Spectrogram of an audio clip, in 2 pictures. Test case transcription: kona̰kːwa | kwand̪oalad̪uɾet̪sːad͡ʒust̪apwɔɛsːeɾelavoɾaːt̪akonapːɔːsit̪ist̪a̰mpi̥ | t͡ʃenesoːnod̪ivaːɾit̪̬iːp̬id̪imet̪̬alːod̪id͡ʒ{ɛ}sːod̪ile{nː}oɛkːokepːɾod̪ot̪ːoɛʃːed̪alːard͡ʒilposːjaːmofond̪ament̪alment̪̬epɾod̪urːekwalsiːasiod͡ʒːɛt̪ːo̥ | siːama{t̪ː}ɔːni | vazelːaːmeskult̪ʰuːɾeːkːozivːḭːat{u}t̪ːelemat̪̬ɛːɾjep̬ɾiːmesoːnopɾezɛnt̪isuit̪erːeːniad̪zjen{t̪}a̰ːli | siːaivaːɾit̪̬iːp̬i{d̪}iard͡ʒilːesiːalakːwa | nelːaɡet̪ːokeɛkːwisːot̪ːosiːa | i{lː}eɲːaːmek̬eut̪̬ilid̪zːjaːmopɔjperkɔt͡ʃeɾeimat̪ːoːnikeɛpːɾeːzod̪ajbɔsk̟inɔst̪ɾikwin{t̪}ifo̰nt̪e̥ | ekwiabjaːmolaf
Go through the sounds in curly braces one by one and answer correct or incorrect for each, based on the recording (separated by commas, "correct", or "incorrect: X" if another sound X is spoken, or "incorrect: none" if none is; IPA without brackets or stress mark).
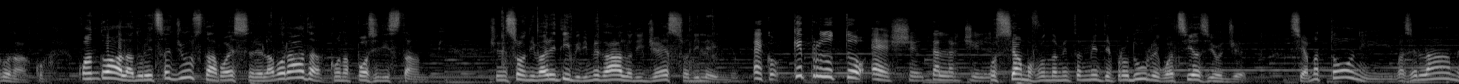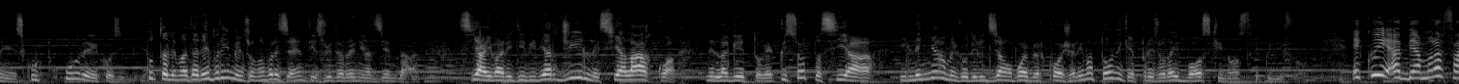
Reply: correct, incorrect: ɲː, correct, correct, incorrect: d̪, correct, correct, incorrect: d̪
